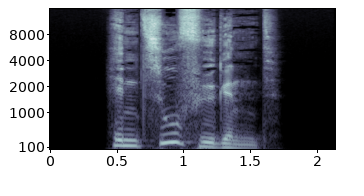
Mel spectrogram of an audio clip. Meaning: present participle of hinzufügen
- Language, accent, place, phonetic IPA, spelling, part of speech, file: German, Germany, Berlin, [hɪnˈt͡suːˌfyːɡn̩t], hinzufügend, verb, De-hinzufügend.ogg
